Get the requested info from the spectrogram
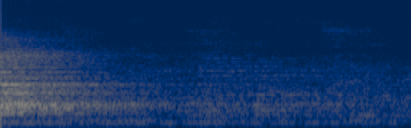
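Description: Near silence: room tone, after a woman's voice fades out in the first half-second.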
